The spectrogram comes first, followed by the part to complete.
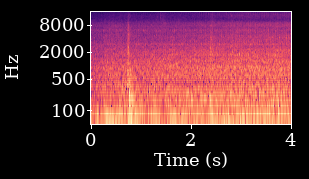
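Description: Volkswagen Amarok pickup's diesel engine idling steadily, with a single knock a little under a second in.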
